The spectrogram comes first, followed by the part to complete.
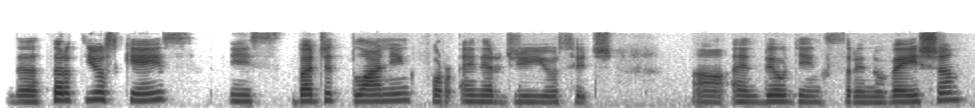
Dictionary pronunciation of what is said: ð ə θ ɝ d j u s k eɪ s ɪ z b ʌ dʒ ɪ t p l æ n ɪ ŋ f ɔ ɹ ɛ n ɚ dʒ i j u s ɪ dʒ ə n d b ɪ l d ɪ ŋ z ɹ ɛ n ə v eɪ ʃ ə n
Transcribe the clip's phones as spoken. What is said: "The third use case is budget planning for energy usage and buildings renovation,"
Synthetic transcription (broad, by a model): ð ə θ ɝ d j u s k eɪ s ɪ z b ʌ dʒ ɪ t p l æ n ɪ ŋ f ɔ ɹ ɛ n ɚ dʒ i j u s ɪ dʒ ə n d b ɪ l d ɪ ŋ s ɹ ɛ n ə v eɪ ʃ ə n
